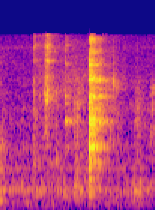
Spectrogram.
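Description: Metal forks clinking and scraping against dinner plates: a few light clicks, with one louder clink a little over a second in.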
